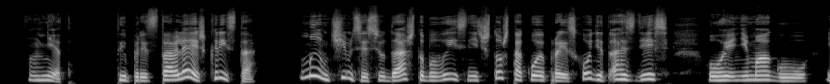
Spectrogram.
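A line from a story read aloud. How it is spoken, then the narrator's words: Laughing, forced out. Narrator (Russian): снова засмеялся, выдавив сквозь смех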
